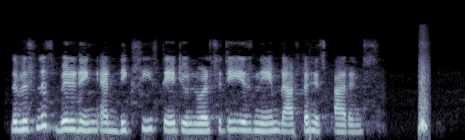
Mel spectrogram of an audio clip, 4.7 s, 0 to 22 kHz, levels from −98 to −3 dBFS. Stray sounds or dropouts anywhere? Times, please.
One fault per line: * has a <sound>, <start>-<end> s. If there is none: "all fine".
* has a whoosh, 4.2-4.3 s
